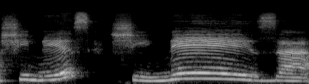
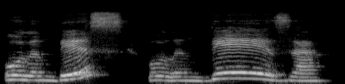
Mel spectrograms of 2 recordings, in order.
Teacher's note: Mas olha a chinesa, a sílaba tônica deslocou. Então, ó, chinês, chinesa, virou paroxítona. Paroxítona terminada em A, não tem acento.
